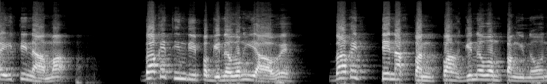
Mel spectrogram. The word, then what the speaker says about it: Yahweh: Pero ang pronunciation ay Yahwe na sa talatang ito'y nakaugnay sa pandiwang haya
